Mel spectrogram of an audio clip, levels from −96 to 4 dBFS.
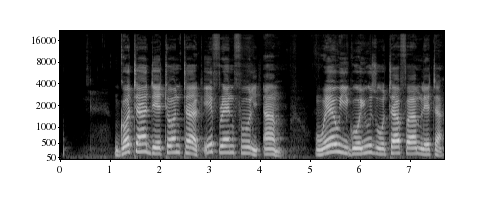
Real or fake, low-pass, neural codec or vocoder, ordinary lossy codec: fake; 19.8 kHz; vocoder, 44.1 kHz, 128 mel bands every 256 samples, BigVGAN v2; none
